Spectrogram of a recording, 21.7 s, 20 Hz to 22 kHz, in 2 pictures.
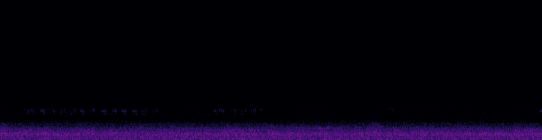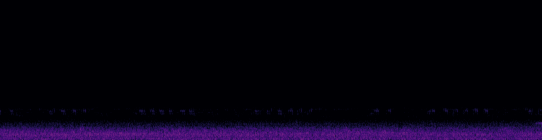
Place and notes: Shuishang Ln., Puli Township - early morning
early morning
Zoom H2n MS+XY
Puli Township, 水上巷, 19 April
